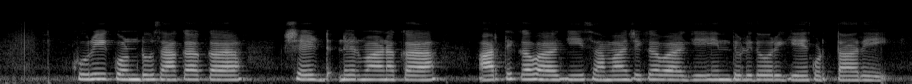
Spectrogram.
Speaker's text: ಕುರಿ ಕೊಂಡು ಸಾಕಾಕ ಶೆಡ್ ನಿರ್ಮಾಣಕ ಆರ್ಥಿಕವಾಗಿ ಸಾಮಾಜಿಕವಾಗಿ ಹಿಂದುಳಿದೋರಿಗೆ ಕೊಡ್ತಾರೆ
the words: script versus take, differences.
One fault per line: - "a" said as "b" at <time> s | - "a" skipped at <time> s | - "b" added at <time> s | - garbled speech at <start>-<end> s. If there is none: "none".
none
